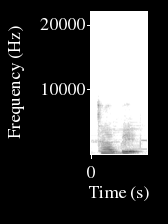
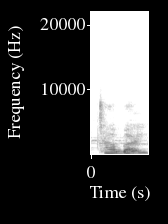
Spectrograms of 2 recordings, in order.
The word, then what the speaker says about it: cabai: Hai style yang kedua itu ada cabe nah tapi itu merupakan pelafalan kata yang salah cabe dan yang bener itu adalah cabai hijau Hai selanjutnya itu ada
